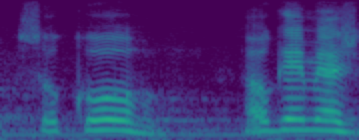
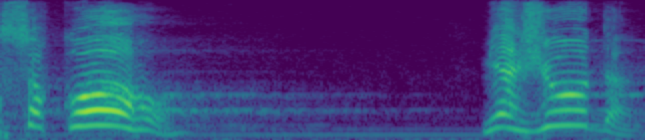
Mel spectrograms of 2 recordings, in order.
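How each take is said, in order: First: It is said weakly and quietly. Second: It is shouted loudly.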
